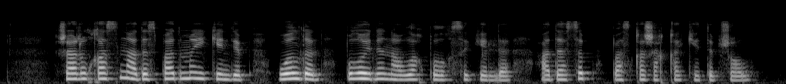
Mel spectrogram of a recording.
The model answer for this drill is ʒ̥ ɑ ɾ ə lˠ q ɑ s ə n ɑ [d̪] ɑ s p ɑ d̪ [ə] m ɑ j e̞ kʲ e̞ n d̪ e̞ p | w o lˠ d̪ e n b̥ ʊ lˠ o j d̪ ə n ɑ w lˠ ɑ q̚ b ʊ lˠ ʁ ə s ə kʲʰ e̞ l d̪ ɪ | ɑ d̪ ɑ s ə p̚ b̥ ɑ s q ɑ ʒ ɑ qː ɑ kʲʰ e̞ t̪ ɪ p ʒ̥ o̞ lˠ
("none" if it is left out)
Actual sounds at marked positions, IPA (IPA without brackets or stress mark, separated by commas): d̪, ə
